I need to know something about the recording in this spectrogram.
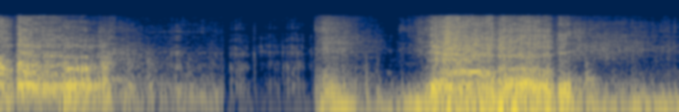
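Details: Leopard roaring with rough, low, breathy bursts: a short loud grunt, a quiet pause, then a longer grating roar that swells and fades, rasping textures throughout.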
